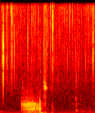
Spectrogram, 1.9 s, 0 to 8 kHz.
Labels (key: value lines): label: biophony, low growl
recorder: SoundTrap 300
